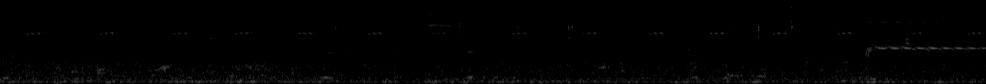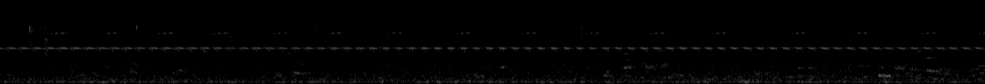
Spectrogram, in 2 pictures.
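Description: Faint crickets chirping, a short high chirp repeating about twice a second. About nine seconds in, a second insect starts a steady, rapidly pulsing trill. Both sit over a low, even background rumble.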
